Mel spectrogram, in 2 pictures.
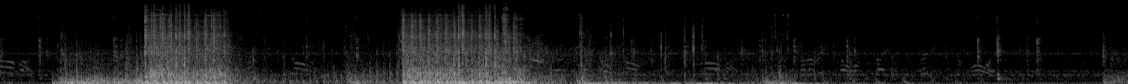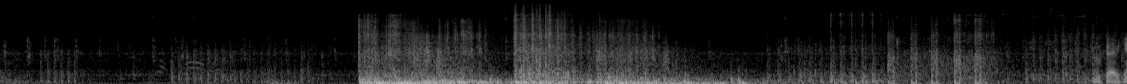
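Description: A G36C firing stopping power rounds in Modern Warfare 3 rattles off in loud, sustained full-auto bursts, with a long burst near the start, another later and quieter in-game noise between, under occasional talk.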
